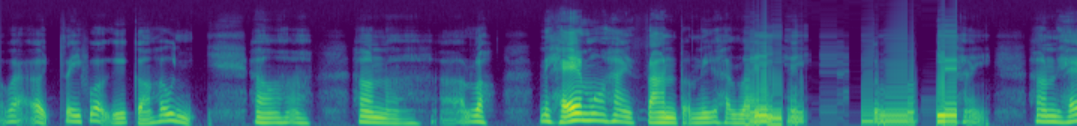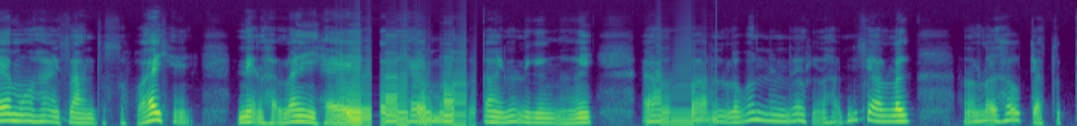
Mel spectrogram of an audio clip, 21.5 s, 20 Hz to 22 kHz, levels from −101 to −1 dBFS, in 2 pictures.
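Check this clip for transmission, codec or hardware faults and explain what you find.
The speech has one recurring fault, robotic sound from repeated short buffers, at 7.45 to 9.57 s (just after "santo li ja"), 14.12 to 15.53 s and 17.32 to 17.94 s. The voice becomes a rigid metallic buzz near 94 Hz that loosely tracks the words. This is likely from roughly 10.7 ms chunks being replayed while most of the real audio, and all of it in the last stretch, is skipped.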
